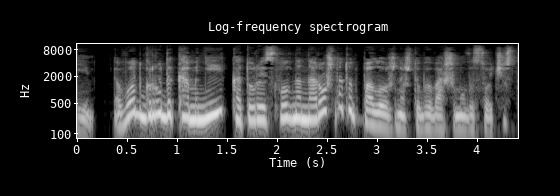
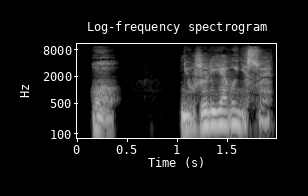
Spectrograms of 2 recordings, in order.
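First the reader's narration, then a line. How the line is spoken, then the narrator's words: Whispering. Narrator (Russian): шептал он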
